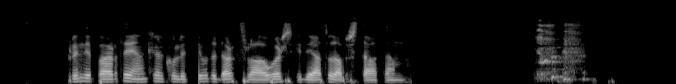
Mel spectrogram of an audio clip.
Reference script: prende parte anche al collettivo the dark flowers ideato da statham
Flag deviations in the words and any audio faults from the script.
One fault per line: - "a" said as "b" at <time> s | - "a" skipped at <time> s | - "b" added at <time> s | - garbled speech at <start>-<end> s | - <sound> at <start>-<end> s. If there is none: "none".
- dropout at 1.9-2.0 s
- cough at 5.3-6.0 s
